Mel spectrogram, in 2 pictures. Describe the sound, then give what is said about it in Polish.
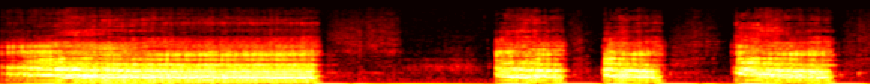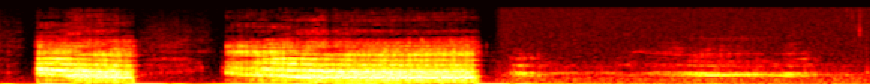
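A human voice imitates the threatening roar of a dominant herd stag deer: a long, deep, loud bellow, then a run of short guttural grunting bursts and another drawn-out roar, followed by a fainter, lower roar at the end. “Ja tu pokażę taki głos byka stadnego, straszący.”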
